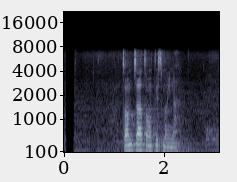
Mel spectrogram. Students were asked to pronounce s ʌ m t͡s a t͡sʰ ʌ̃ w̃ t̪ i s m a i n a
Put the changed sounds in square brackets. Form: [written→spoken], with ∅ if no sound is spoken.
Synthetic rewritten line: [s→t͡s] ʌ m t͡s a [t͡sʰ→t͡s] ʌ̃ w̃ t̪ i s m [a→ʌ] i n a

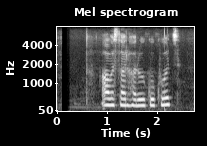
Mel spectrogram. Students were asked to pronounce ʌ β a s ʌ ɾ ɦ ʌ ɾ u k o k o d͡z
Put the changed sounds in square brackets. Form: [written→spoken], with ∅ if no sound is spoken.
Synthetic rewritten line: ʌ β [a→ʌ] s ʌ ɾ ɦ ʌ ɾ u k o [k→kʰ] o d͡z

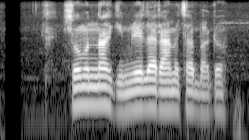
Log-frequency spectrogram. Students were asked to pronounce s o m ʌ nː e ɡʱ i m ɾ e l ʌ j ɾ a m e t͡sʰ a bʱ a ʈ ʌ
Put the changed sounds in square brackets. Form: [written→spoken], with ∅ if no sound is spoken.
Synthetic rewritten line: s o m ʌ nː [e→a] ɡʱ i m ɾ e l [ʌ→a] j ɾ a m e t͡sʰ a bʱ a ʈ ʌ

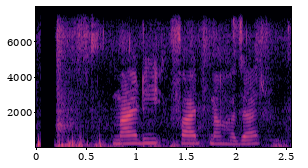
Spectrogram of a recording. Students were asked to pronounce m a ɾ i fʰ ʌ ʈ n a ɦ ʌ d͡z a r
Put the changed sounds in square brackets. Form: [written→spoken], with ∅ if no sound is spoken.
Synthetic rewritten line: m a [ɾ→ɽ] i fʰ [ʌ→a] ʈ [n→m] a ɦ ʌ d͡z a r

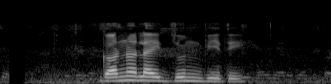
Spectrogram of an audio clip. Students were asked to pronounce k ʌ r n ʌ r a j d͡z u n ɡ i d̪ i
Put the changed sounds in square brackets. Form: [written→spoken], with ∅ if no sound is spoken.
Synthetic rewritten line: [k→ɡ] ʌ r n ʌ [r→l] a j d͡z u n [ɡ→b] i d̪ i

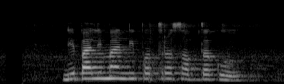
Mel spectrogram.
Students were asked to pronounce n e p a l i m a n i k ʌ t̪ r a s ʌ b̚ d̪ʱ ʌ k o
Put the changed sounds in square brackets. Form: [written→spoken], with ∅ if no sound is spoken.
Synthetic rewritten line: n e p a l i m a n i [k→p] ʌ t̪ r [a→ʌ] s ʌ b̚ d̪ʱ ʌ k o

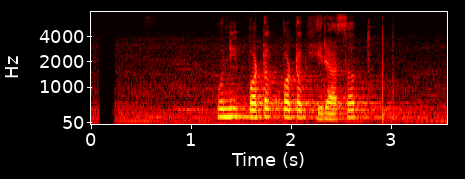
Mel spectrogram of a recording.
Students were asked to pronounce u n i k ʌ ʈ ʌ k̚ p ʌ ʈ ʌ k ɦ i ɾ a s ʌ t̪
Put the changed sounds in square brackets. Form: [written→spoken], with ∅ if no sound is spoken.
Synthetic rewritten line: u n i [k→p] ʌ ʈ ʌ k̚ p ʌ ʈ ʌ k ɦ i ɾ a s ʌ t̪

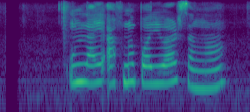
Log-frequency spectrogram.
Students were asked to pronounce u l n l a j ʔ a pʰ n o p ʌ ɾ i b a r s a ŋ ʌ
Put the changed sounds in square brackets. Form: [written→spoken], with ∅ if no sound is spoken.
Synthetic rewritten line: u [l→∅] n l a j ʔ a pʰ n o p ʌ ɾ i [b→w] a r s [a→ʌ] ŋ ʌ

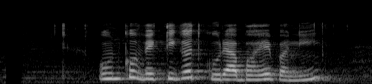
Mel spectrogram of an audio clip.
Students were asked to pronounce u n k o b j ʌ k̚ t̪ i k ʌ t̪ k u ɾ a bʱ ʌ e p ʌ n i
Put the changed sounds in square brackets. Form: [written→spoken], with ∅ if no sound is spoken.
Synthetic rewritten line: u n k o b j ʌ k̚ t̪ i [k→ɡ] ʌ t̪ k u ɾ a bʱ ʌ e p ʌ n i

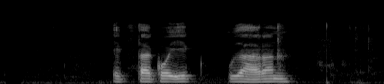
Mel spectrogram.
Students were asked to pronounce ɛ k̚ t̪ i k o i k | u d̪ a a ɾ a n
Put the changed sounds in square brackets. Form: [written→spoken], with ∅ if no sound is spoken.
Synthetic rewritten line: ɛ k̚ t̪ [i→a] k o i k | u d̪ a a ɾ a n

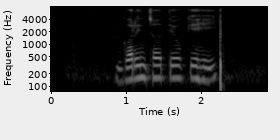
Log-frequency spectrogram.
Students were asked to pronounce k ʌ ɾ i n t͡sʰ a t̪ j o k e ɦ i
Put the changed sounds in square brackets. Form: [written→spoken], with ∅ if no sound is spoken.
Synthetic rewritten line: [k→ɡ] ʌ ɾ i n t͡sʰ [a→ʌ] t̪ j o k e ɦ i

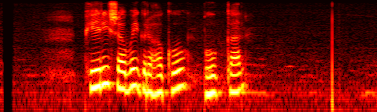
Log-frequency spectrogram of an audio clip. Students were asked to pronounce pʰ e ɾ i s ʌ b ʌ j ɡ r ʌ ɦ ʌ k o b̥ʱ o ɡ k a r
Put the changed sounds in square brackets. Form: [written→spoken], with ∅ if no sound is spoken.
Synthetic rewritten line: pʰ e ɾ i s ʌ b ʌ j ɡ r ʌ ɦ ʌ k o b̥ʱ o ɡ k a [r→l]

